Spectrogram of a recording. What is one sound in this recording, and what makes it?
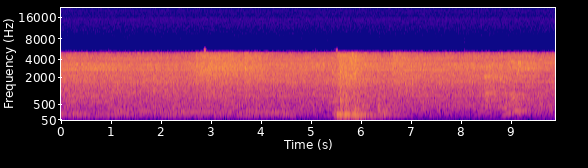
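A labelling machine hums and whirs steadily.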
